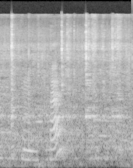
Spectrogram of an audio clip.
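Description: Spatula stirring and scraping vegetables in a karahi while they sizzle and fry, with short clicks of the spatula against the pan. A short vocal sound comes about halfway through.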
